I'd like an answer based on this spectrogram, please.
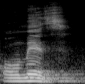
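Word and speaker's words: homage: ये क्या हो गया यहां भी एच के बाद ओ है मतलब एच यहां भी साइलेंट हो जाएगा तो ये क्या कहलाएगा ओमेज क्या कहलाएगा ओ मेज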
